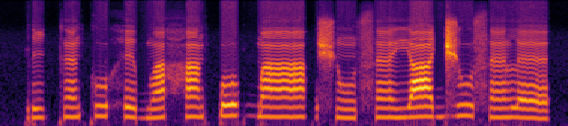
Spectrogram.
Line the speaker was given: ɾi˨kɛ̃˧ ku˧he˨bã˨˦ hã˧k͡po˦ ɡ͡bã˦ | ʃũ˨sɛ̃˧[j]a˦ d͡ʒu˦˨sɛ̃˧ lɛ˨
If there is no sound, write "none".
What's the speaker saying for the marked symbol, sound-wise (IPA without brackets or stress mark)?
j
